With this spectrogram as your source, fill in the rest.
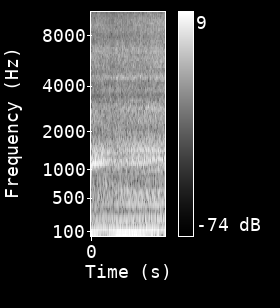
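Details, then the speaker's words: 2002 Dodge Cummins 24-valve HO diesel, VP44 injection pump, six-speed manual: cold engine on automatic high idle (enabled at intake 32° or below and water 140° or below; 3-cylinder mode below about 15°), steady deep clatter with raised revs. "the requirements for high anal to enable is 32° intake temperature and below and 140° water temp and Below will cause high idle to enable automatically"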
